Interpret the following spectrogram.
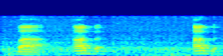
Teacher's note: با کا مخرج دونوں ہونٹوں کی تری کا حصہ، جو ہونٹوں کا تر والا حصہ ہے، وہاں سے با کو ادا کیا جاتا ہے۔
